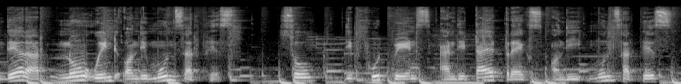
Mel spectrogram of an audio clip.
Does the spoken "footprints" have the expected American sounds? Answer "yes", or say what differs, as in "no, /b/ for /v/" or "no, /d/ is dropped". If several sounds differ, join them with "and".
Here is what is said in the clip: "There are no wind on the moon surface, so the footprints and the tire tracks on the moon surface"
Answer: no, /ɹ/ is dropped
